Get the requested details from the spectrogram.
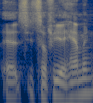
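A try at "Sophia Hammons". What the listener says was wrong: Unfortunately, Hammonds. no D. I'm sure with my sinuses, it might sound like there's a D in there. There's not.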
